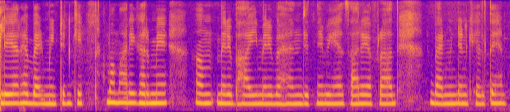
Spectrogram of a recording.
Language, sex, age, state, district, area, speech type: Urdu, female, 18-30, Bihar, Khagaria, rural, spontaneous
